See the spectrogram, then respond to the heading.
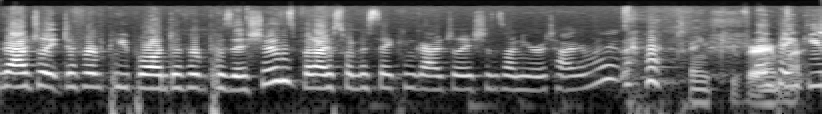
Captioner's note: giggles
